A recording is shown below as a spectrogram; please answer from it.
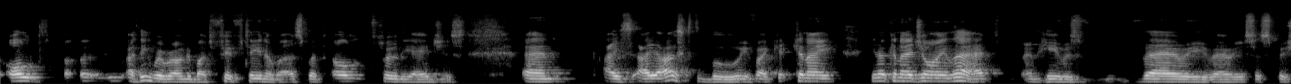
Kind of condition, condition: link, video call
